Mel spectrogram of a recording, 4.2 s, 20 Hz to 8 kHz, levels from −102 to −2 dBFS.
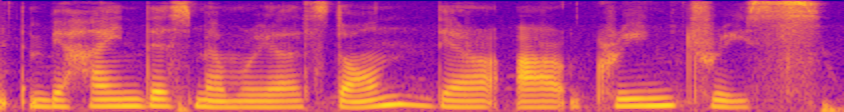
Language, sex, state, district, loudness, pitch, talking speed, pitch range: English, female, Nagaland, Kohima, -16 LUFS, 175 Hz, 115 wpm, 160-190 Hz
